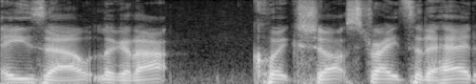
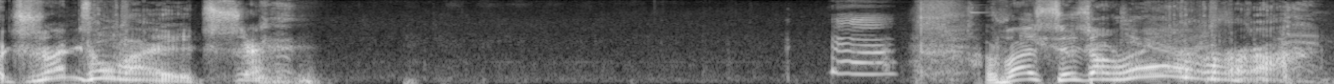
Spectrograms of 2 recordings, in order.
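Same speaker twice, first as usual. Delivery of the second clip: higher, slow mock presidential announcer; Richard Nixon impression; 11 semitones higher than usual. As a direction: do a grand old-politician voice for the team intro. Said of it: "it just sounds like Richard Nixon".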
